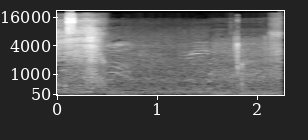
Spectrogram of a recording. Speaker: first one was a sneeze that went away and pissed me off second one had to charge up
